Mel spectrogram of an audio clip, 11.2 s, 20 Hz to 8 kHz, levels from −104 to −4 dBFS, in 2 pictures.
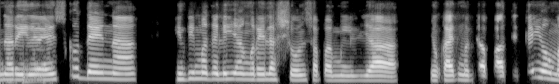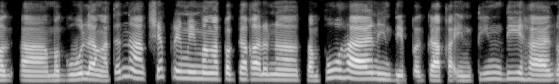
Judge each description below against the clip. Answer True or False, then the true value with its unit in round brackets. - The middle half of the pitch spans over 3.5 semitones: True (4.0 semitones)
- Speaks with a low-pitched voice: False (190 Hz)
